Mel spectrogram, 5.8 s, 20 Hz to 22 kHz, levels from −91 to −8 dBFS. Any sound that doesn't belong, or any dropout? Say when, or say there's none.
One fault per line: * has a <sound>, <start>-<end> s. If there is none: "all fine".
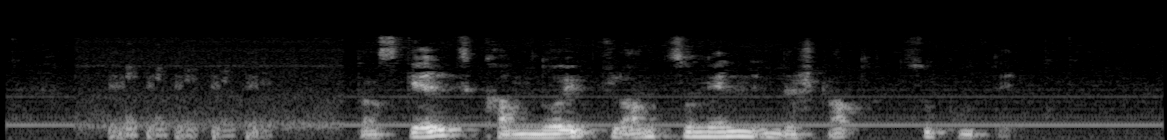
* has a laugh, 0.6-1.4 s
